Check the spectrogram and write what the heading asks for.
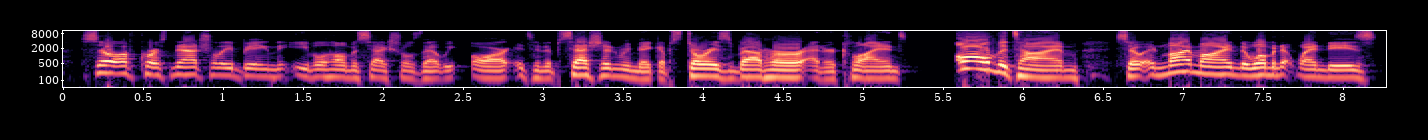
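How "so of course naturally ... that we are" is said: ordinary delivery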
